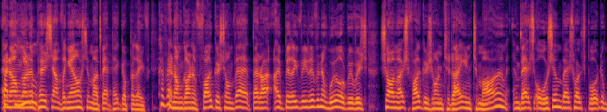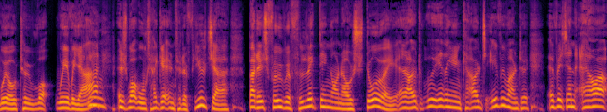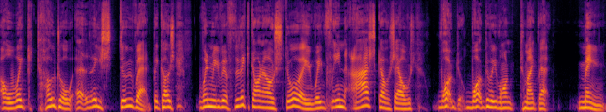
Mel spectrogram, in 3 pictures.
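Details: Adult man born with cerebral palsy, a congenital physical disability affecting how messages travel around his body, with walking and talking named as his biggest challenges; dysarthria (cerebral palsy).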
